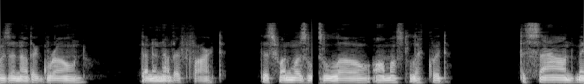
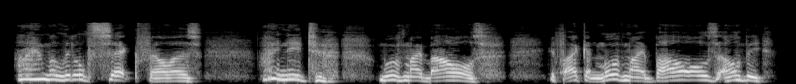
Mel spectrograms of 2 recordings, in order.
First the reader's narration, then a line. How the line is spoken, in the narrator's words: He groaned, then said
